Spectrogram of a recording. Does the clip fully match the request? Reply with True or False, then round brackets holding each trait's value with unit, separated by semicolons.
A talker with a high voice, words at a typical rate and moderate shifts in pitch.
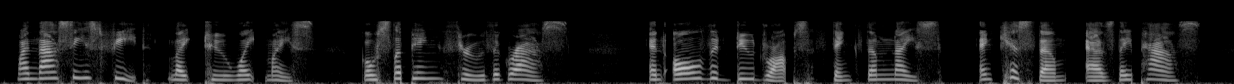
False (220 Hz; 125 wpm; 4.2 semitones)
